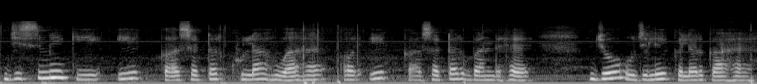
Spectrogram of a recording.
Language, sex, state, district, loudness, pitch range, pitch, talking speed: Hindi, female, Jharkhand, Garhwa, -19 LUFS, 200-250 Hz, 220 Hz, 150 wpm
